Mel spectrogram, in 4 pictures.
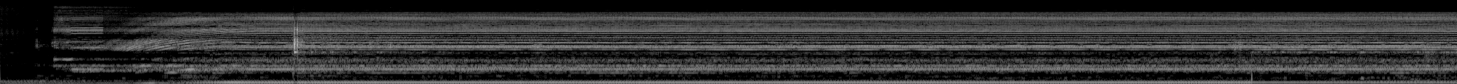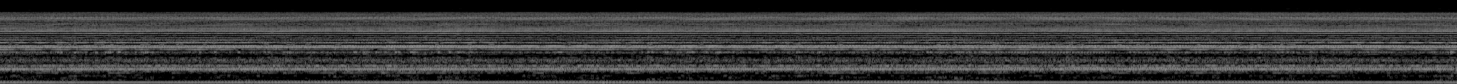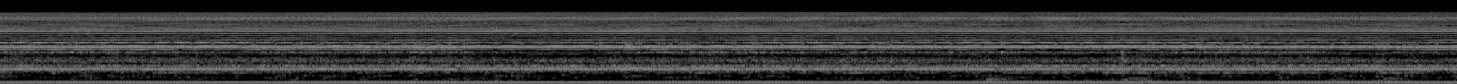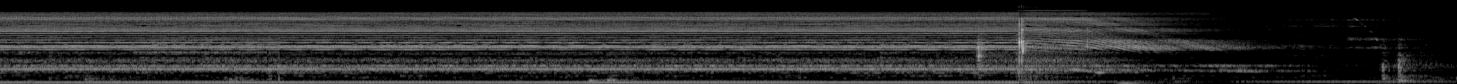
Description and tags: Seagate U6 - 5400rpm - Fast Spinup - BB
A Seagate hard drive manufactured in 2002 close up; spin up, writing, spin down.
This drive has 1 platter.
(ST340810A)
machine, motor, rattle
